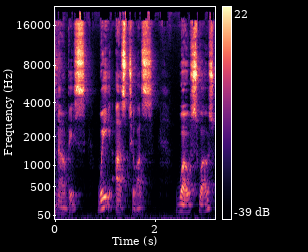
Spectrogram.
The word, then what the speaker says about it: vos: You guys, plural, 2 or 2 million, is spelled with a V, vos or wos, nominative, wos, accusative, wobis, dative, to you or for you.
